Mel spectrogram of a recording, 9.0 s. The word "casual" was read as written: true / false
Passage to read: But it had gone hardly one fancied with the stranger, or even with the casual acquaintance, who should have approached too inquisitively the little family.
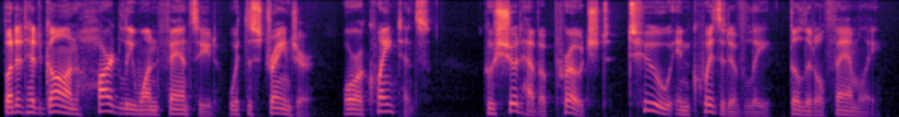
false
